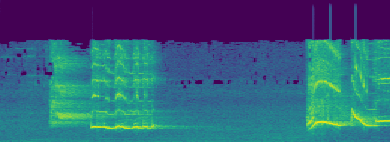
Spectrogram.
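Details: Oriental magpie-robin of the kacer bagong type, morning and evening song used to rouse other songbirds; loud, clear whistled phrases with slurred, warbling notes come in two short bursts separated by a quiet pause.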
